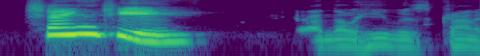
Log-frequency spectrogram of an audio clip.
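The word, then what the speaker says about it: Shang-Chi: was kind of cool he said it a different way in the movie but it has it almost sounds like sean the way she ended up pronouncing it it must be shanghi something like that he's like yeah but my name is now sean so it's something that sounds close to sean right right so um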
